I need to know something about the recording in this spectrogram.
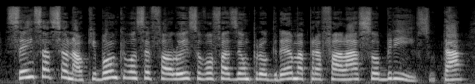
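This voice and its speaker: A woman with a Brazilian Portuguese accent hosts a web radio show on ufology and spirituality from a studio, her voice high, fairly quick and a bit bright. Warm and talkative, she greets listeners by name and laughs a lot while discussing spirituality.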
